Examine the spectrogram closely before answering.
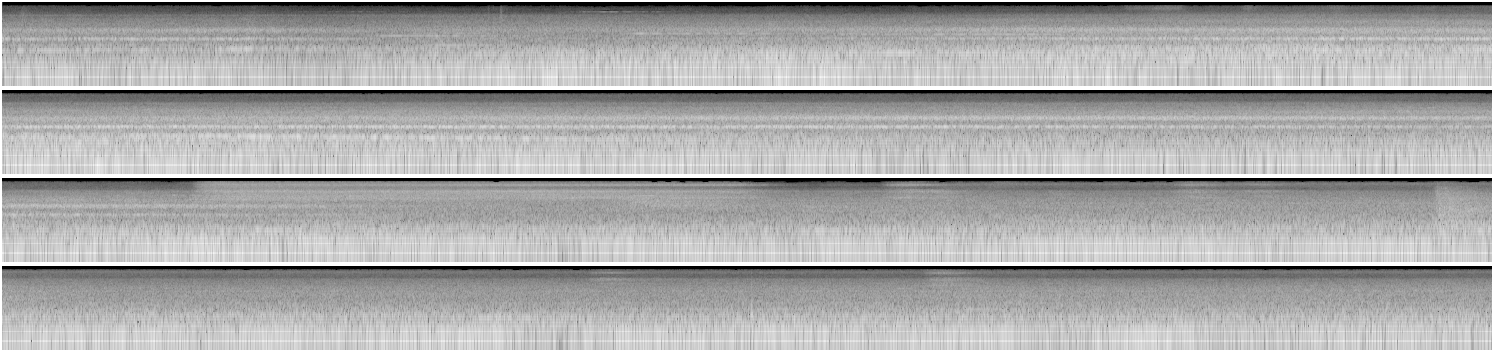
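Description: Taichung MRT Green Line metro train pulling into the station and braking. Its motors whine, falling in pitch, over a steady high whine. For the second half the train stands with a steady low hum, and a single click comes about two-thirds of the way in.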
